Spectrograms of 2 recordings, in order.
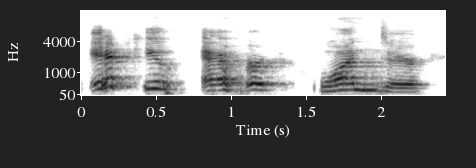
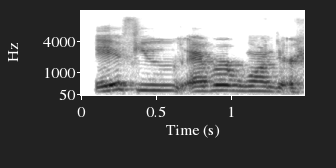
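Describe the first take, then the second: First: Higher, louder and slow, with laughter; laughing emphasis. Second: Said in the usual way. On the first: Real, not acted. Teacher restarting after seeing a colleague's face, laughing emphatically. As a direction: laugh while drawing out each word.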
